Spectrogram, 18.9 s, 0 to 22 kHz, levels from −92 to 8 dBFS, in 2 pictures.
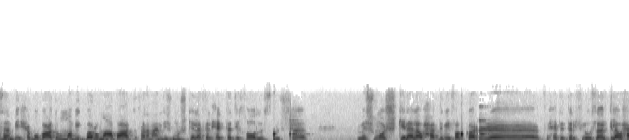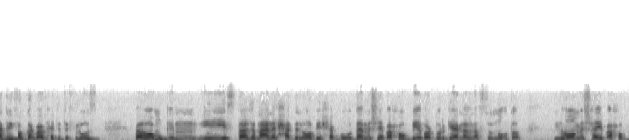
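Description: At 4.33 to 4.43 s and again at 7.18 to 7.30 s, a delayed copy of the speech surfaces, trailing the original by 240 ms. The first scrap sits about 15 dB below the speech; the second is stronger, about 10 dB down. This is an echo leak, likely from a far end playing the call on a loudspeaker whose echo canceller let part of the returning signal through, so the talker hears fragments of themselves a quarter-second late.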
